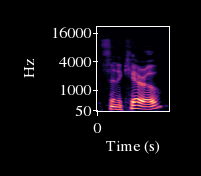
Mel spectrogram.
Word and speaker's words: Finocchiaro: Uh, my name is actually pronounced Finneo and I'm a strate strategic adviser and a fractional technology evangelist.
